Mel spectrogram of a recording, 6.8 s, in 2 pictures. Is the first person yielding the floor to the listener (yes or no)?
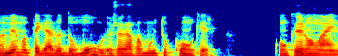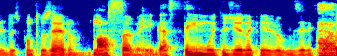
yes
